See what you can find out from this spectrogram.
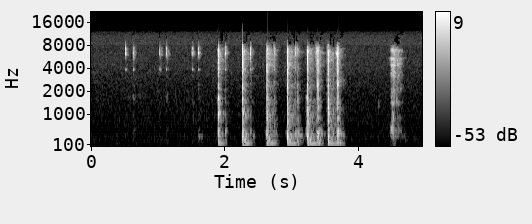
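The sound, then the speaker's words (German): Typing on a computer keyboard: a few soft paired clicks, then a quicker run of louder, sharper keystrokes, ending with one fainter tap. “Wieso tippst du da?”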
